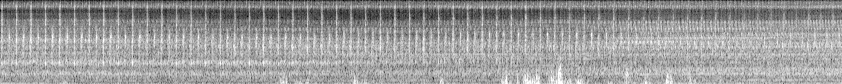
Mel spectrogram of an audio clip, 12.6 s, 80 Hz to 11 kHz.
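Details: Mazda 3 BP engine with a fast light rattle about three a second plus occasional louder knocks at idle between 550 and 900 rpm; hydraulic lash adjusters already replaced; source not pinned down.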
